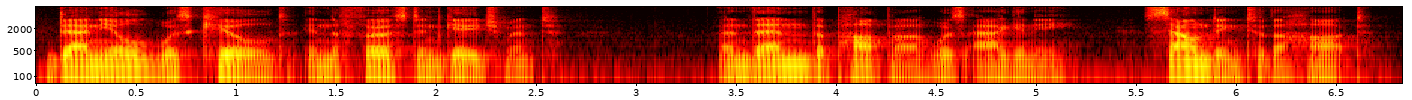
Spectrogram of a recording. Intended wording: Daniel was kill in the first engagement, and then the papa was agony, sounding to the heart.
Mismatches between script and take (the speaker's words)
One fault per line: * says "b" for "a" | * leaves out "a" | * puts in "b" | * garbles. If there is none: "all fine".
* says "killed" for "kill"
